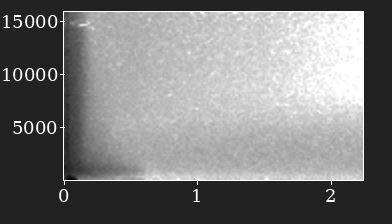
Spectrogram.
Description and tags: pitched down 909 with a clap and dropped into my process chain.
808, Lm2, punchy, snappy, snare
